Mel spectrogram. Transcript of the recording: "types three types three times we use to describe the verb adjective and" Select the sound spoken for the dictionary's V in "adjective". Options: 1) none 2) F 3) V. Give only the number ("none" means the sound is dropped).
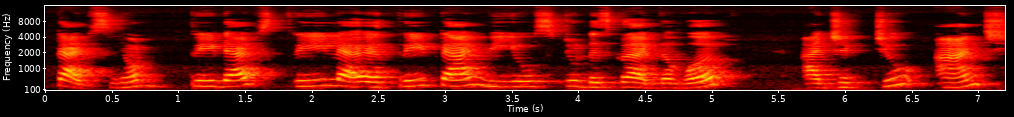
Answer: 1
